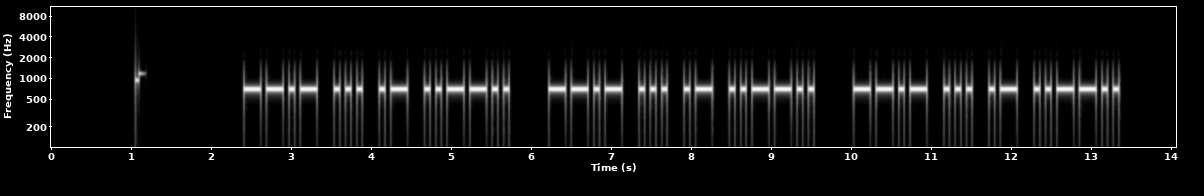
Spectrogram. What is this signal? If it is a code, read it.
Morse code, heard as a keyed tone, about 17 wpm, 700 Hz. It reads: QSA? QSA? QSA?
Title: Q-Codes Repeated 3x 17wpm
